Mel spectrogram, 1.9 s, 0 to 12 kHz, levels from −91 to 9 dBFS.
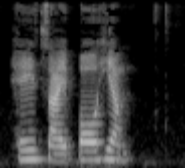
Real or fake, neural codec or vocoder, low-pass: real; none; 10.8 kHz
